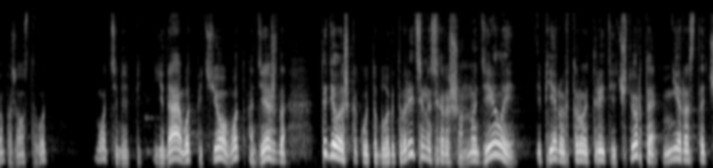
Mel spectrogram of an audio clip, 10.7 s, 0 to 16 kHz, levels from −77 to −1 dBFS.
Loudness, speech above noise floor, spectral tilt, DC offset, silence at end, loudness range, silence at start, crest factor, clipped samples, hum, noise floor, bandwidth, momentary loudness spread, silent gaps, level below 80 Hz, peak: -23 LUFS; 51 dB; -6 dB/octave; under 0.1%; 0 s; 3 LU; 0 s; 18 dB; under 0.1%; none; -73 dBFS; 12.5 kHz; 15 LU; none; -62 dBFS; -4 dBFS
